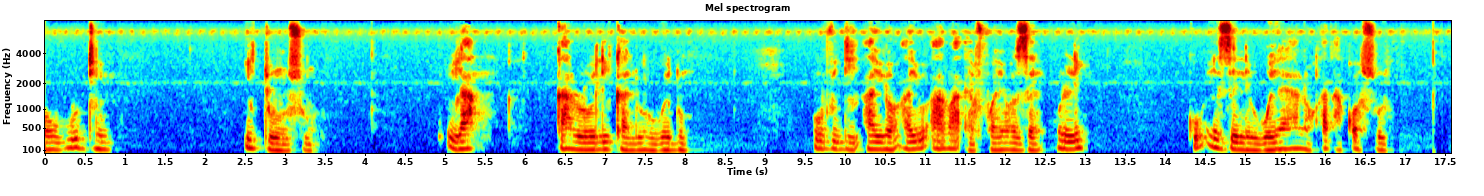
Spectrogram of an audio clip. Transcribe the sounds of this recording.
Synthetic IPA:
o˨wu˦ɖi˦ | i˦t̪u˨nũ˨su˨ | ja˦ | ka˦lo˨e˨˦li˦ka˨li˨o˨we˨˦ɖu˦ | o˦vi˦di˨ʔa˨jɔ˧a˨jo˦ʔa˦ɾa̰˦ʔɛ˨fwɛ˨jɔ˧zɛ˨wo˦le˦ | ku˦e˦ze˨le˨we˨˦a˦ja˦lɔ˨ka˦t̪a˨kɔ˦so˦i˨

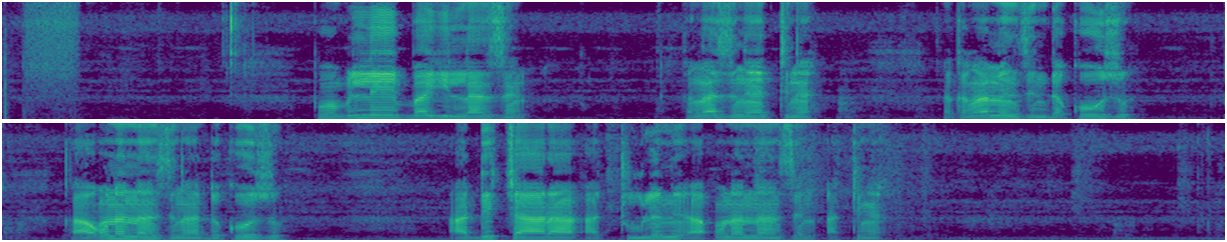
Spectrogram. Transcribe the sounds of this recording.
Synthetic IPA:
po˨bɨ˦leː˦ba˦ji˨lːa˦zɪ˨ŋ | ka˨ŋa˦zɪ˨ŋɛ˦tɪ˨ŋɛ˦ | ka˨ka˨ŋa˦mɪ˦n˦zɪ˨nda˨koː˦zu˦ | ka˨ʊ˦na˦na˦n˦zɪ˨ŋa˨da˨koː˦zu˦ | a̰˨dɪ˦t͡ʃaː˦ɾa˦ʔa̰˨tuː˨lo˦nɪ˦ʔa̰˨ʔʊ˦na˦na˦nzɪ˨ŋa̰˨tɪ˦ŋɛ˦

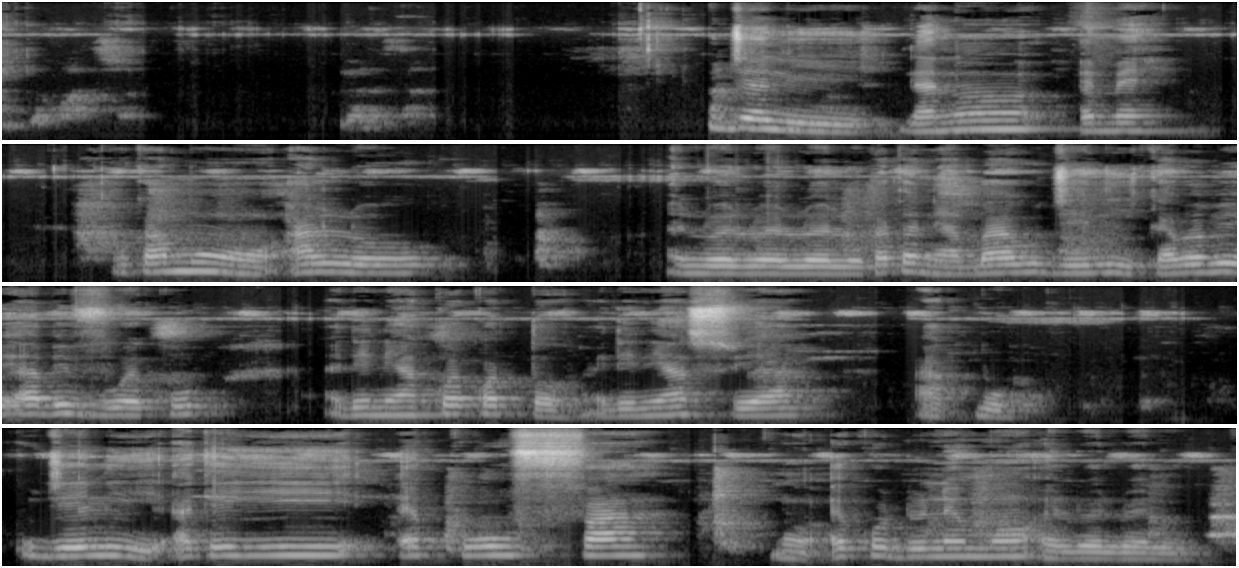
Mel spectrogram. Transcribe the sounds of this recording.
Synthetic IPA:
wu˦d͡ʒɛ˦li˨la˨nũ˦ɛ˨mɛ̃˨ | wo˨ka˦mɔ̃˦˨a˨lo˦ | ɛ˨lo˨ɛ˨lo˨ɛ˨lo˨ɛ˨lo˨ka˦t̪a˦˨nĩ˨a˨ɡ͡ba˦wu˦d͡ʒe˨˦li˦˨ka˨˦ba˦e˦a˦be˦vu˨ɛ˨ku˦ḛ˨ɖe˨nĩ˨a˨ko˦ɛ˦kɔ˦t̪ɔ˨ḛ˨ɖe˨nĩ˨˦a˦su˨a˨ | a̰˨k͡po˨ | wu˦d͡ʒe˨˦li˦˨a̰˨ke˦ji˦ɛ˦ku˦wfa˦ | mɔ̃˨ʔɛ˦ko˦ɖo˦nɛ̃˦mɔ̃˦ʔɛ˨lo˨ɛ˨lo˨ɛ˨lo˨

